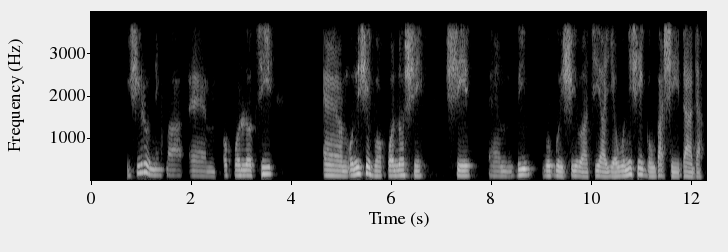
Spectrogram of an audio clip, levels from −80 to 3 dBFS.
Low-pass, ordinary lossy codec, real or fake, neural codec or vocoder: 3.6 kHz; none; fake; codec, 16 kHz, 1.1 kbps, Voila-Tokenizer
